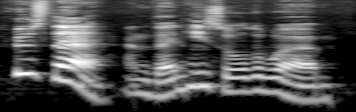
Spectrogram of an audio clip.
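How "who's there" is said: high, loud alarmed shout; startled shout. A narrator's reading. Mister Jelly startled by the worm, high loud shout. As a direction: call out in fright. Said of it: "he shouted".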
